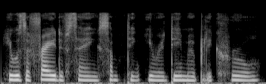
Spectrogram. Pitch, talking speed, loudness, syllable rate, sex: 195 Hz, 180 wpm, -19 LUFS, 6.0 syllables/s, female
